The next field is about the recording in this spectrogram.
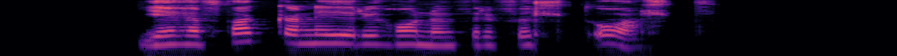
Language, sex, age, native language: Icelandic, female, 30-39, Icelandic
